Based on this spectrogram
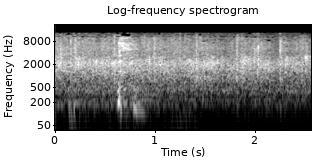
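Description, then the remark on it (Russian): A church audience breaks into sustained applause offered to God during a service, a dense, steady wash of many hands clapping at even loudness throughout, with a faint voice briefly rising beneath it. “Подари Богу аплодисмент.”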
